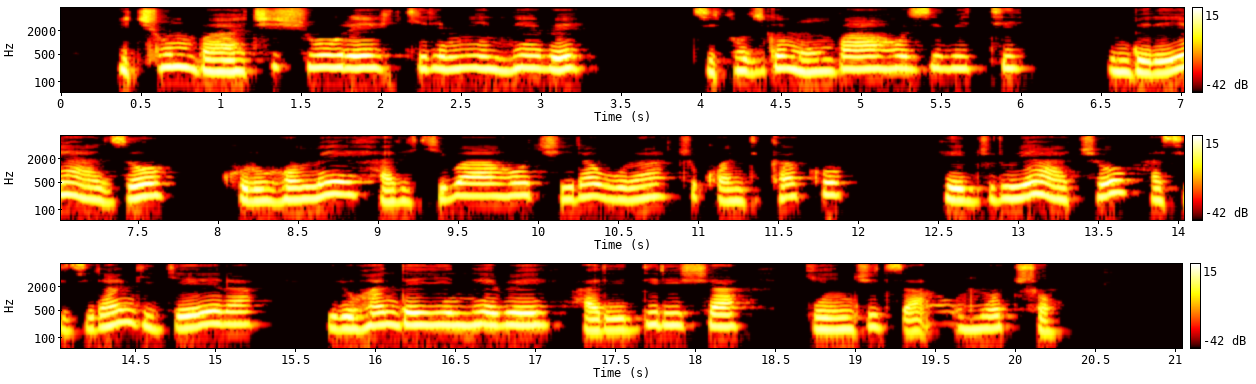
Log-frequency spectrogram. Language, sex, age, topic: Rundi, female, 36-49, education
